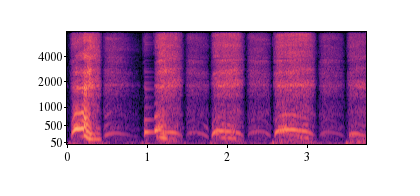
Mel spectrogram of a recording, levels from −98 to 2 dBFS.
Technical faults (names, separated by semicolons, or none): call audio freeze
